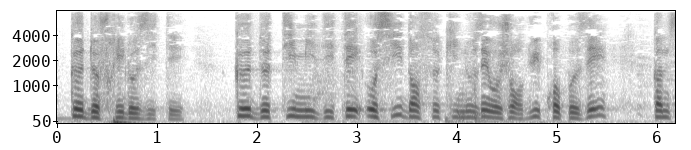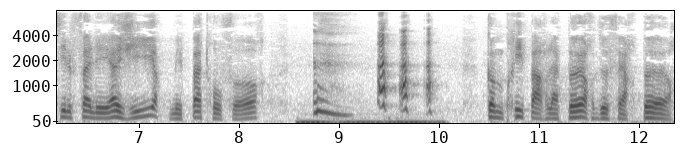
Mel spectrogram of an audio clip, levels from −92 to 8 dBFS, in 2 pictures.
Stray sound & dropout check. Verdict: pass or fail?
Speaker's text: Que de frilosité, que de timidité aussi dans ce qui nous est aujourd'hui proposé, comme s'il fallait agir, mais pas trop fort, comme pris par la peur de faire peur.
fail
